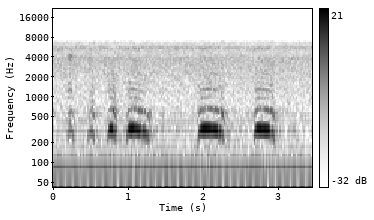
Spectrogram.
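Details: Nearest great horned owl hooting repetitively with almost no variation beside a barn owl cavity at Audubon Starr Ranch, California. Two quick low hoots, then three longer deep hoots spaced under a second apart, over a constant background hum.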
